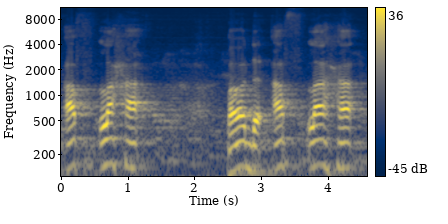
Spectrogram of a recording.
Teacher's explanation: Yang mantul huruf dalnya aja. Huruf fa bukan huruf qalqalah. Jadi tidak mantul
